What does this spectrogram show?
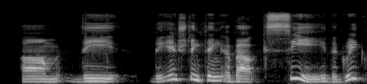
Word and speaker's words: xi: So anyway, that's the letter Xi, capital.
